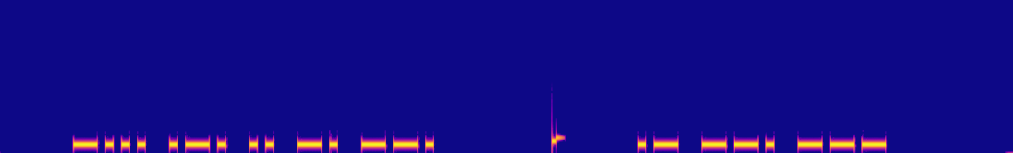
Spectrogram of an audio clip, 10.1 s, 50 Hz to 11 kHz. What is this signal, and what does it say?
Morse code, heard as a keyed tone, about 15 wpm, 700 Hz. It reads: BRING AGO
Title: Sentences from Top 500 Words - New Word Drill - 15wpm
